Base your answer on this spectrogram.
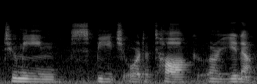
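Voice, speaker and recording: An American man talking casually and reflectively in a video blog as a language learner, halting now and then with pauses. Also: medium pitch, flat delivery. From United States. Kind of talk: casual talk to camera about learning. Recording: dull lo-fi audio with clear noise.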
